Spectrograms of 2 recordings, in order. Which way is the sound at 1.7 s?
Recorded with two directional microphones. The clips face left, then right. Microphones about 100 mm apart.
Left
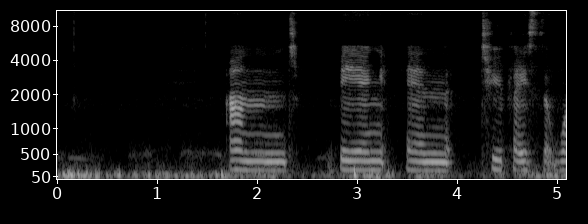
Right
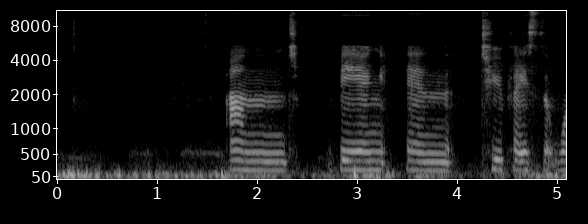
35° left (ahead or behind).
